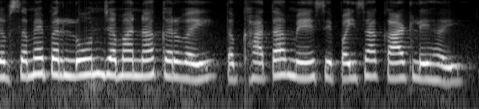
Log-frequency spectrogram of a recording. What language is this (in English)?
Magahi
